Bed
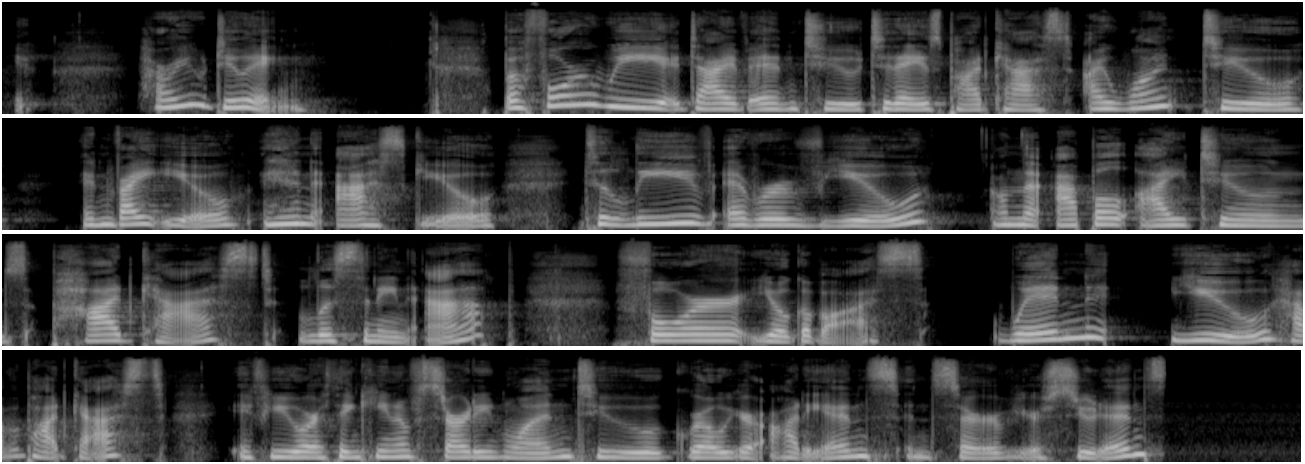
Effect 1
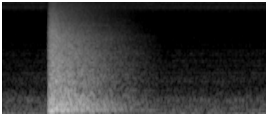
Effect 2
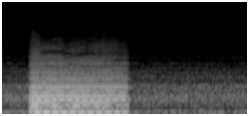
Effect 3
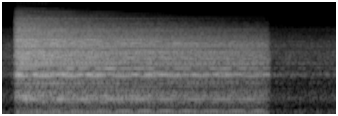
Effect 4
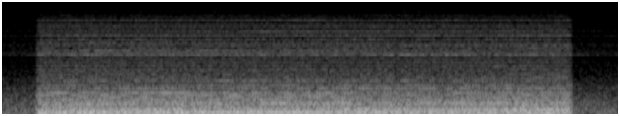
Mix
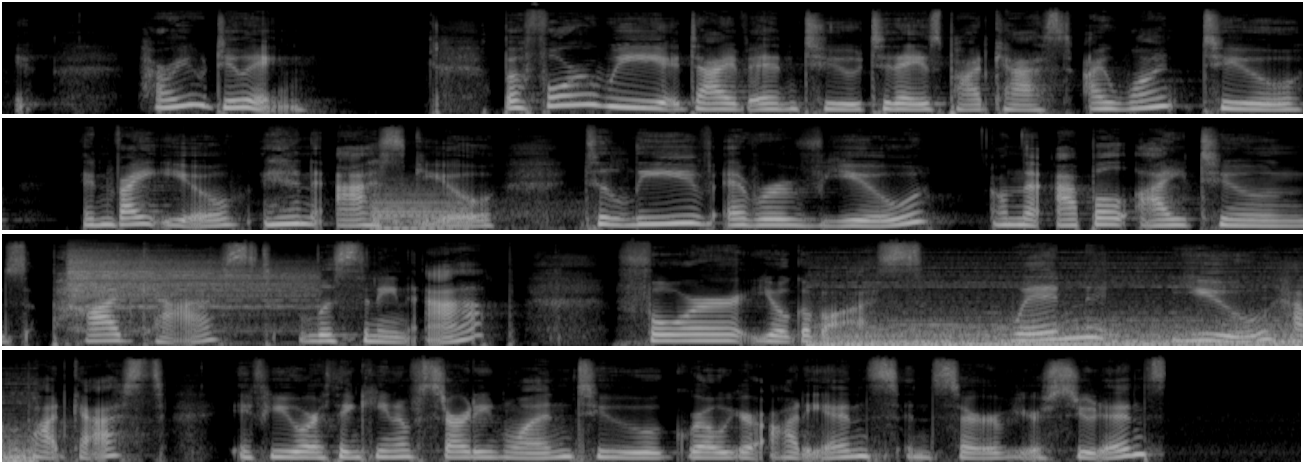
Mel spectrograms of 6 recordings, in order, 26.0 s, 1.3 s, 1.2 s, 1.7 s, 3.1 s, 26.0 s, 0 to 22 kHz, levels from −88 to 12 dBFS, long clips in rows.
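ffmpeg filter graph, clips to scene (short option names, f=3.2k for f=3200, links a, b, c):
-filter_complex "[0:a]volume=-6.5dB[a];[3:a]highshelf=f=4.1k:g=5.5[b];[2:a]atrim=end=1.22,asetpts=PTS-STARTPTS,volume=-15.5dB,afade=t=in:d=0.004:c=hsin,afade=t=out:st=1.216:d=0.004:c=hsin,adelay=8210[c];[b]atrim=end=1.67,asetpts=PTS-STARTPTS,volume=-15dB,afade=t=in:d=0.004:c=hsin,afade=t=out:st=1.666:d=0.004:c=hsin,adelay=13270[d];[4:a]atrim=end=3.08,asetpts=PTS-STARTPTS,volume=-6dB,afade=t=in:d=0.004:c=hsin,afade=t=out:st=3.076:d=0.004:c=hsin,adelay=16850[e];[a][c][d][e]amix=inputs=4:normalize=0"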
